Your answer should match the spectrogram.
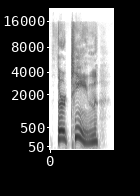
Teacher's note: the stress is on the second part, teen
